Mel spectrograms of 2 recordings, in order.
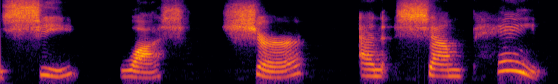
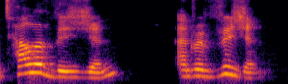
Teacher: Okay, so usually if it has like an ION right after like an S, it has that sh sound. This is called palato-alveolar fricatives. So here, this F looking one is that voiceless, and then this will be the voiced sh.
